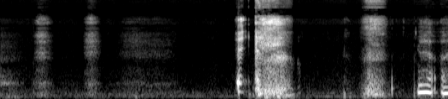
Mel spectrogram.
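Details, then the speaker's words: Acted sneezing scenario; sneezing all morning, not feeling sick, cause suspected as dust or a new air freshener: a few sharp in-breaths, then two loud explosive sneezes and a short voiced sound. "yeah cuz I keep sneezing all morning wait wait a second I think I need to blow my nose first"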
